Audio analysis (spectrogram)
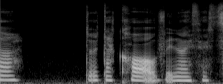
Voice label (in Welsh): "cof", Welsh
